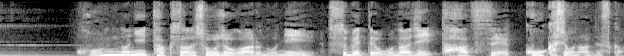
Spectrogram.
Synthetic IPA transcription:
kʰõ̞nːaɲ̟it̪akɯ̟̥sãɰ̃ɕo̞ːʑo̞ːɡaːɾɯ̟no̞ɲ̟isɨbe̞t̪e̞o̞naʑit̪ʰahat͡sɨ̥se̞ːkʰo̞ːkaɕo̞ːnãnd̪e̞sɨ̥kḁ

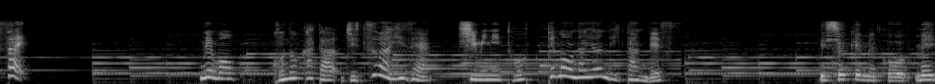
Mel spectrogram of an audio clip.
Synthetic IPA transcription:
sai | d̪e̞mo̞ko̞no̞kat̪ad͡ʑit͡sɨβaizẽ̞ɰ̃ɕimʲiɲ̟it̪ʰo̞t̪ːe̞mo̞najãnd̪e̞it̪ãnd̪e̞sɨ̥ | iɕːo̞kẽ̞mːe̞koːme

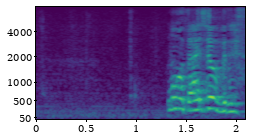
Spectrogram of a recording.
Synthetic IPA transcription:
mo̞ːd̪aiʑo̞ːbɯ̟d̪e̞sɨ̥

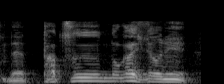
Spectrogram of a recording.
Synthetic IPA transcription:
sɨnet̪at͡sɨnoɡaçid͡ʑo̞ːɲ̟i

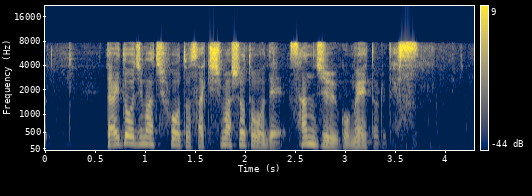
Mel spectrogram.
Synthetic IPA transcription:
d̪̥ait̪o̞ːʑimat͡ɕi̥ho̞ːt̪o̞sakʲi̥ɕimaɕo̞t̪o̞ːd̪e̞sãɲd͡ʑɨːɡo̞me̞ːt̪o̞ɾɯ̟d̪e̞sɨ̥

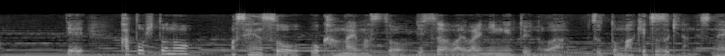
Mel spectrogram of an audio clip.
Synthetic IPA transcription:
d̪e̞ | kat̪o̞çi̥t̪o̞no̞ | masẽ̞ɰ̃so̞ːkʰãŋɡae̞masɨ̥t̪o̞d͡ʑit͡sɨβaβaɾe̞βaɾe̞ɲ̟ĩŋɡẽ̞nt̪o̞jɯ̟no̞βa | d͡zzɨt̪ːo̞make̞t͡sɨzɨkʲinã̰nd̪e̞sɨne̞

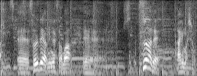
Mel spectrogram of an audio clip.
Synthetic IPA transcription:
eːso̞ɾe̞d̪e̞βamʲinasamaeː | sɨad̪e̞aimaɕo̞̰ː

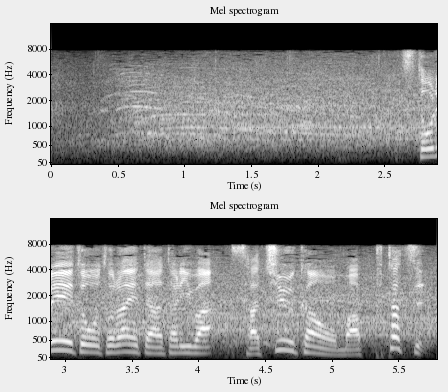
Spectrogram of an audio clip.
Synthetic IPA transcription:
sɨ̥t̪o̞ɾe̞ːt̪o̞ːt̪o̞ɾae̞t̪aːt̪aɾʲiβasat͡ɕɨːkãɰ̃o̞mapːɯ̟̥t̪at͡sɨ

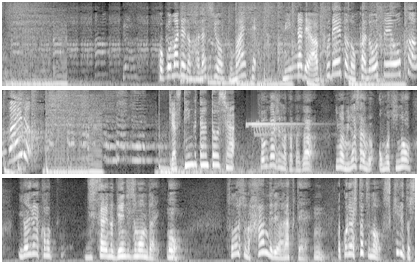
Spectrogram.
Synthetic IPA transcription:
ko̞ko̞mad̪e̞no̞ɦanaɕio̞ɸɯ̟mae̞t̪e̞mʲĩnːad̪e̞apːɯ̟d̪e̞ːt̪o̞no̞kano̞ːse̞ːo̞kãŋɡaeɾɯ̟ | kʲasɨ̥t̪ʲĩŋɡɯ̟t̪ãnt̪o̞ːɕaɕo̞ːɡaiɕano̞kat̪aɡa | imamʲinasãnːoʔomo̞t͡ɕino̞ | iɾo̞iɾonako̞no | d͡ʑisːaino̞ɡẽ̞ɲ̟d͡ʑit͡sɨmõ̞nd̪aio | so̞noçt̪o̞nohãnd̪ed̪e̞βanakɯ̟̥t̪e̞̰mako̞ɾe̞açi̥t̪o̞t͡sɨno̞sɨ̥kʲiɾɯ̟t̪o̞ɕ

